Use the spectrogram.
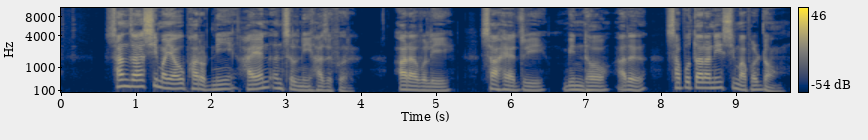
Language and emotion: Bodo, neutral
